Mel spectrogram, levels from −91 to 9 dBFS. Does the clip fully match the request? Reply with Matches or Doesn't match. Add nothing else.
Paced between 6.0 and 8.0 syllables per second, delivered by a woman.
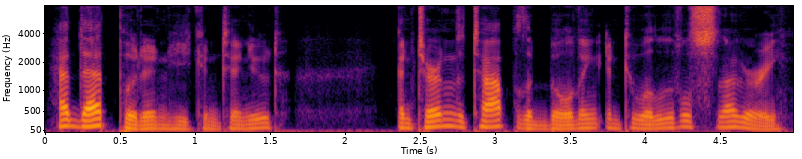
Doesn't match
